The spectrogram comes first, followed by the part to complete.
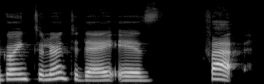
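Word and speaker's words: فاء: The first letter we're going to learn today is fa. Fa is pronounced just like the English F.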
